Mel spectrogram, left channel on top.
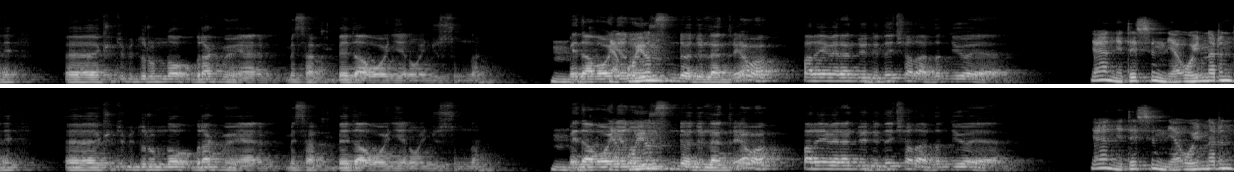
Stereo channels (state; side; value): normal; both; correlation 0.72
